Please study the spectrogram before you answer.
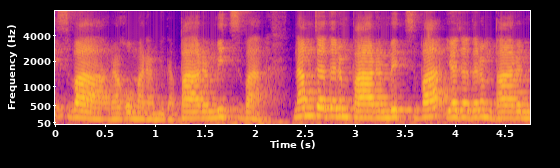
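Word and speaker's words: Bar Mitzvah: 만으로 13살 이 되면 성년식을 하게 됩니다 예슬 발음 b 쓰바 라고 말합니다 바르 미츠바 남자들은 바르 미츠바 여자들은 바른 빛이 빼라고 냥이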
